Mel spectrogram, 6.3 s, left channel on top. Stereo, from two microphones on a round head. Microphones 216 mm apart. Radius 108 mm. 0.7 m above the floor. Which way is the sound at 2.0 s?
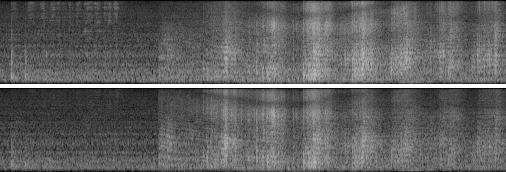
60° right (ahead or behind).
